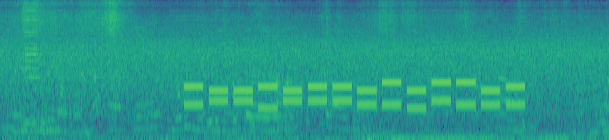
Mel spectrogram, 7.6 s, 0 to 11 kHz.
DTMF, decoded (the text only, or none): 8**5*00794#978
